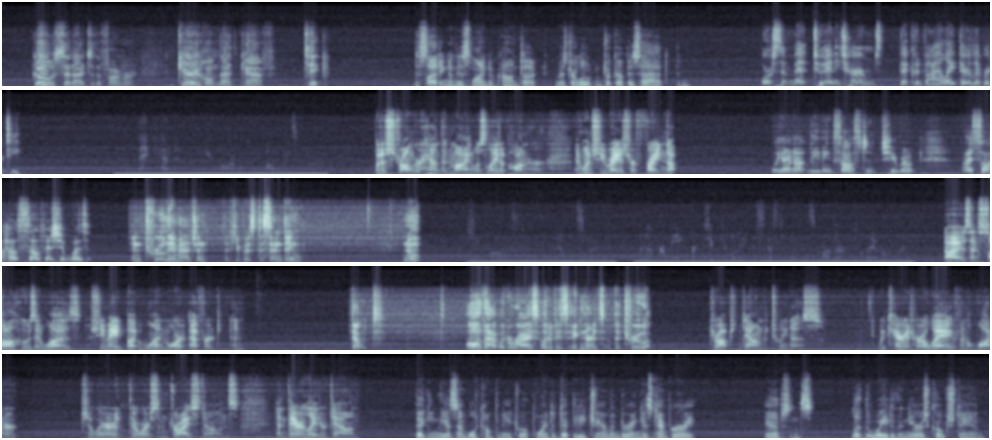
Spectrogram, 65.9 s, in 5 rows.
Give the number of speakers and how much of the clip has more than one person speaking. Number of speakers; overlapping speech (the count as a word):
seven, no overlap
